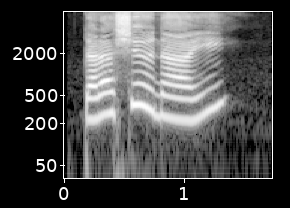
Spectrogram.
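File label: "darashii", Japanese dialect, woman; hogen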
